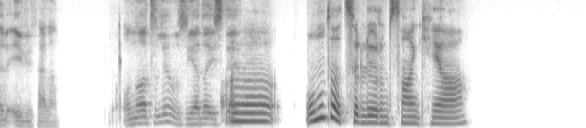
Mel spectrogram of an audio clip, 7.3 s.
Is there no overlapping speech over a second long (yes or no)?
yes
